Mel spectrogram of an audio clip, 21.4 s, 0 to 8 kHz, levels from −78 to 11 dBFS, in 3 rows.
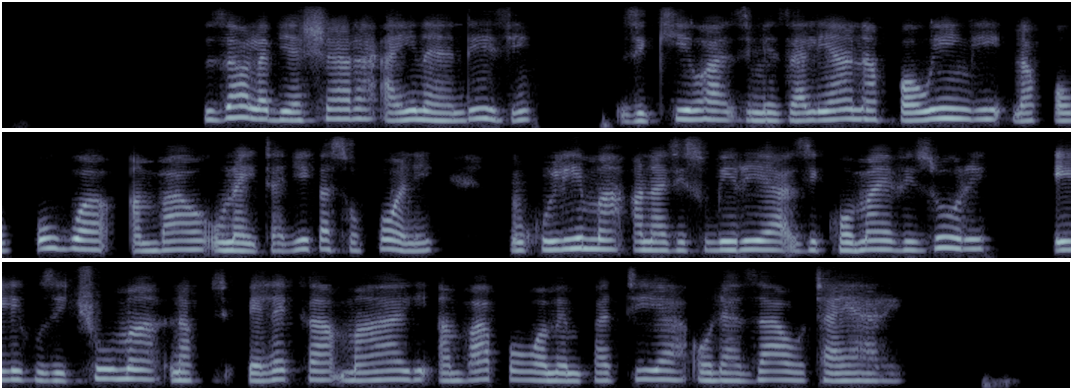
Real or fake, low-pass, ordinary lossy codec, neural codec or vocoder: fake; 7.2 kHz; AAC, 32 kbps; codec, 16 kHz, 0.7 kbps, FocalCodec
